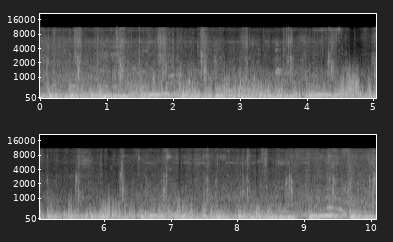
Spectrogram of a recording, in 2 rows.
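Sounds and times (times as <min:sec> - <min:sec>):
dance music: 0:00.0 - 0:10.0.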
